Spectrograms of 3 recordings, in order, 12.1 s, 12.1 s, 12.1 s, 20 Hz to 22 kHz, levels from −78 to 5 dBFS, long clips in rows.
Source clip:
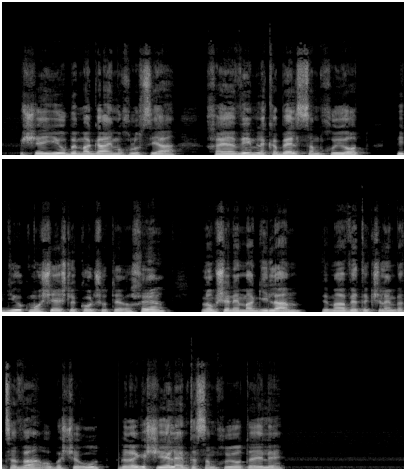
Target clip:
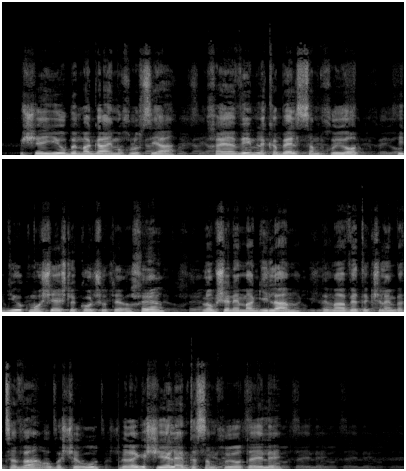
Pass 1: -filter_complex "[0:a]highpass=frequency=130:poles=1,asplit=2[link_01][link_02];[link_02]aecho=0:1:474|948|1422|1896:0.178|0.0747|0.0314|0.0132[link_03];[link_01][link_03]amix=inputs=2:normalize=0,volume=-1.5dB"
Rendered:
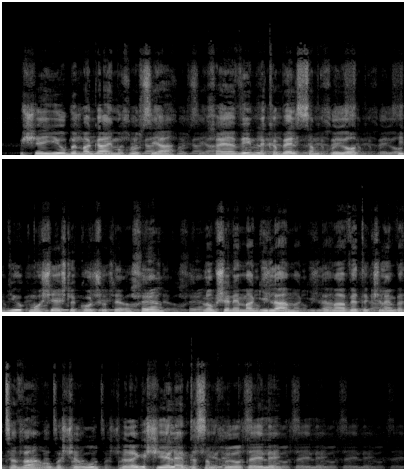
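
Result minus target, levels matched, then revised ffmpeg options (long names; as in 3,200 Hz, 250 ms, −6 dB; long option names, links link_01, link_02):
echo-to-direct +8 dB
-filter_complex "[0:a]highpass=frequency=130:poles=1,asplit=2[link_01][link_02];[link_02]aecho=0:1:474|948|1422:0.0708|0.0297|0.0125[link_03];[link_01][link_03]amix=inputs=2:normalize=0,volume=-1.5dB"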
